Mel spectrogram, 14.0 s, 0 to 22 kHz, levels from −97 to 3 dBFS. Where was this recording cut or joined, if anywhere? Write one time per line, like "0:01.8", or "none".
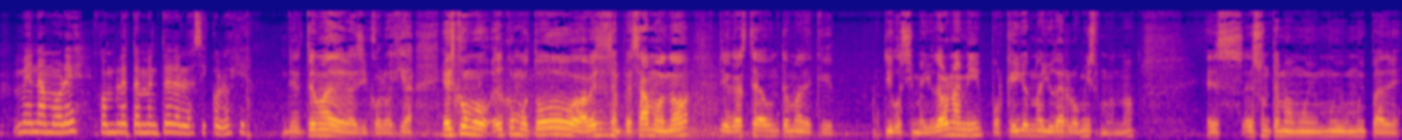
0:07.2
